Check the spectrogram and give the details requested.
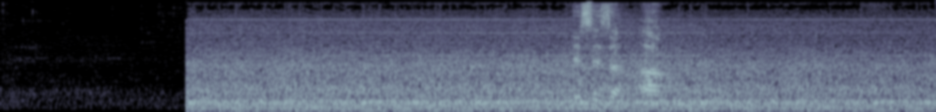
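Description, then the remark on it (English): After a brief near-silent moment and a few spoken words, a loud, steady mechanical hum switches on abruptly, a low droning whir with a faint tonal buzz that continues unchanged to the end. “basically it's a mechanical sound. It might be something like the hum of a refrigerator or air conditioner.”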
